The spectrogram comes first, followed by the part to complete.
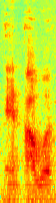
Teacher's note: But since its sound it starts with vowel because H is not pronounced here. That's why we use here an.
